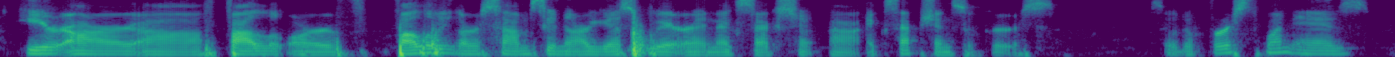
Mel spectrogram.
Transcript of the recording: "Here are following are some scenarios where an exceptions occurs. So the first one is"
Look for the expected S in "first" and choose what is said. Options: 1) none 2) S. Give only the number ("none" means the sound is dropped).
2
